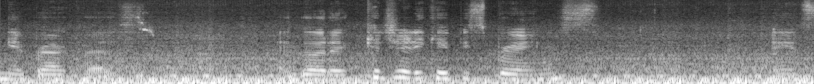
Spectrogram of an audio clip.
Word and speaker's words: Kitch-iti-kipi: Kitch-iti-kipi, that's it.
